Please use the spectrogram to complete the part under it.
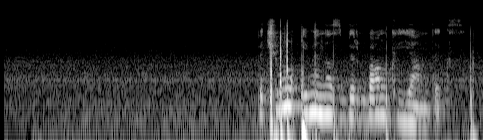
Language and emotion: Russian, neutral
